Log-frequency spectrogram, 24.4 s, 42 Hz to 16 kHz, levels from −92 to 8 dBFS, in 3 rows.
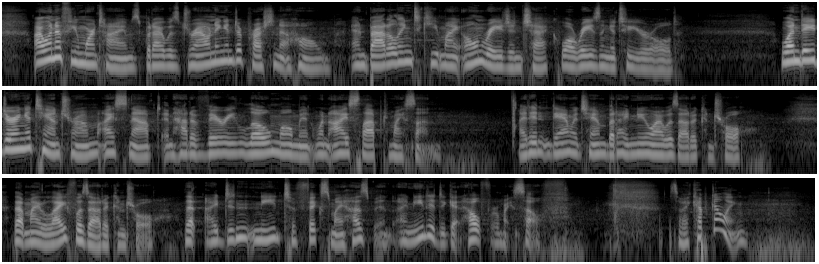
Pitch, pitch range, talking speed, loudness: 180 Hz, 155-200 Hz, 210 wpm, -36 LUFS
